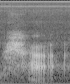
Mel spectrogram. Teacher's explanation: Ha ini makhrajnya di tengah tenggorokan ya. Wastul halqi. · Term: huruf ha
